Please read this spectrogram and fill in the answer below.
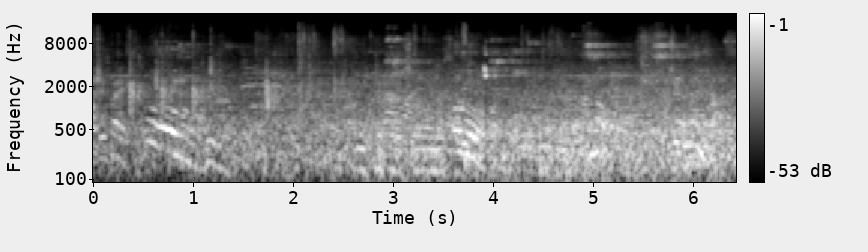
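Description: Voices and shouts echoing through a large indoor arena, with scattered light knocks over the hall's background noise.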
